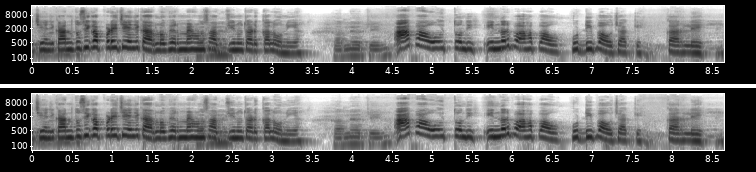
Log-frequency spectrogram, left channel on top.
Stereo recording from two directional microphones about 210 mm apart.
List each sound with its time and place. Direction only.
0.0 s a woman's voice: 15° right (ahead or behind)
4.5 s a woman's voice: 10° right (ahead or behind)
